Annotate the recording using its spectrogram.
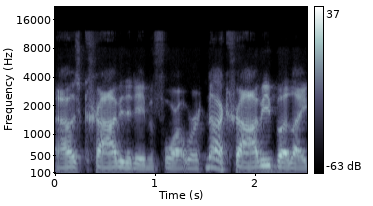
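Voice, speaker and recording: Against a quiet background, a man speaks at a medium pitch in an ordinary speaking voice with fairly even intonation. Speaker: podcast co-host. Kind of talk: casual podcast chat.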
